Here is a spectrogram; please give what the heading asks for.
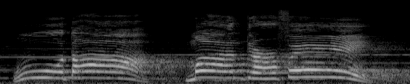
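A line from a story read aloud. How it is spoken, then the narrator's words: Calling out. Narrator (Chinese): 张天寿就会在后面喊着八哥的名字说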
